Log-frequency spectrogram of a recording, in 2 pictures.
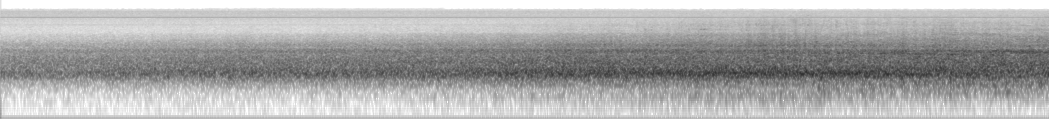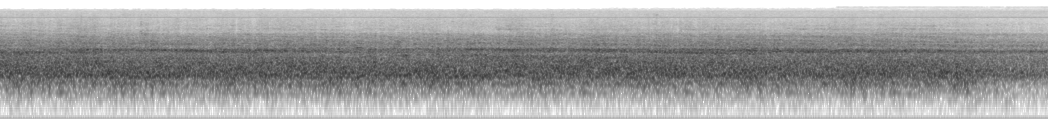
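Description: Electric-locomotive-hauled passenger train passing close by: the rolling noise of steel wheels on the rails builds over several seconds as the train approaches, then stays steady as the coaches go past, easing slightly near the end.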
